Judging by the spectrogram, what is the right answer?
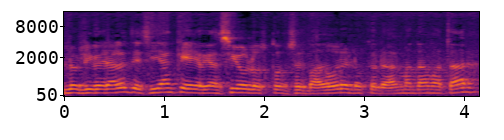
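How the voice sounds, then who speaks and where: Fairly quick, monotone speech from a man at a fairly high pitch, with flat intonation, noticeable background noise and audible room echo. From Colombia, Huila (Guadalupe). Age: 70s. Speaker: witness of political violence. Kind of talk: testimony.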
